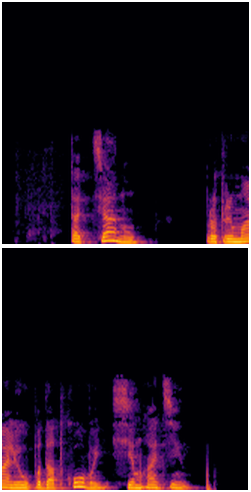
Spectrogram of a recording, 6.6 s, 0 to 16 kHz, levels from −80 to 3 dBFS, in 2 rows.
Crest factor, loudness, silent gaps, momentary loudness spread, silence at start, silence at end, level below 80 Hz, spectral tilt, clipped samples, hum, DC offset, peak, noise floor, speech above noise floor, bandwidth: 16 dB; -16 LUFS; none; 12 LU; 0.9 s; 0.5 s; -52 dBFS; -7.5 dB/octave; under 0.1%; none; under 0.1%; -2 dBFS; -77 dBFS; 62 dB; 7.6 kHz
